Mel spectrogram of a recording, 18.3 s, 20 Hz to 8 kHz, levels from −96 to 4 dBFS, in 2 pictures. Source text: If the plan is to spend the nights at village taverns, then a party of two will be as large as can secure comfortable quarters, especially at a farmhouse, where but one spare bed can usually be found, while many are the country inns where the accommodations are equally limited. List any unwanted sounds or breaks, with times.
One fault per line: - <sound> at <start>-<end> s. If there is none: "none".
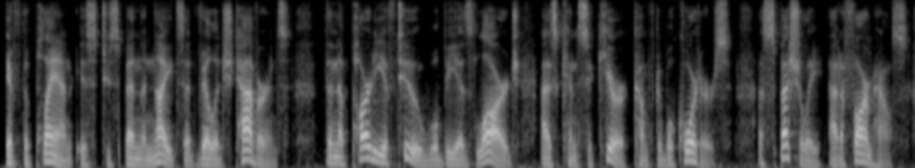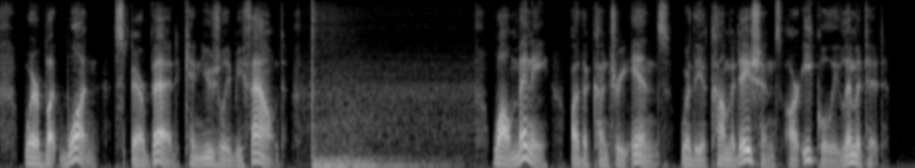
- thud at 12.3-13.8 s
